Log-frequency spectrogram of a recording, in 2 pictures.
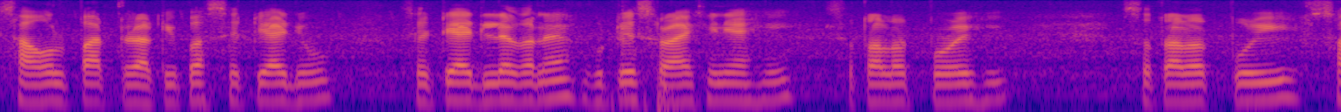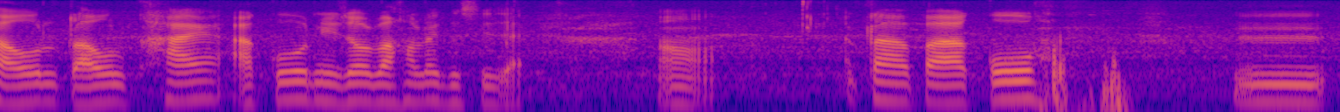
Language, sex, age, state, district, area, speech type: Assamese, female, 60+, Assam, Golaghat, urban, spontaneous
